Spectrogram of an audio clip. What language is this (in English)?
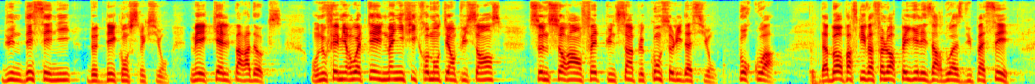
French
